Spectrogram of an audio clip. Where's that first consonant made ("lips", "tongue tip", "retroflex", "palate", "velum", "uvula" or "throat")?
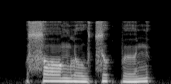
tongue tip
